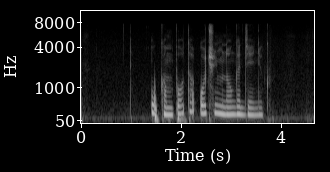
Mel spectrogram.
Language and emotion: Russian, neutral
